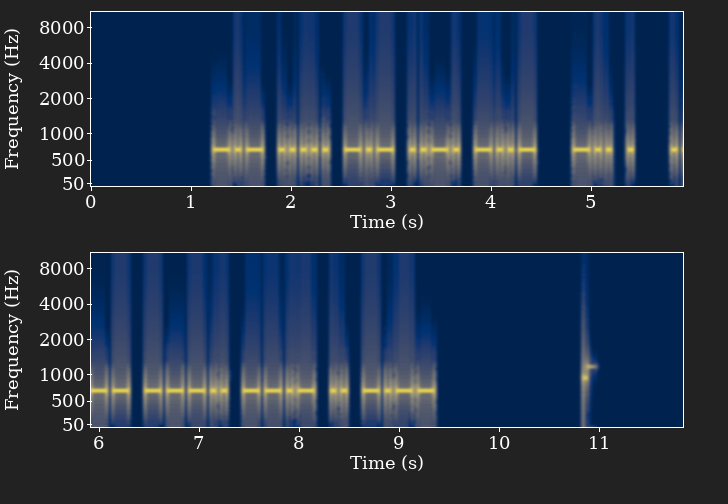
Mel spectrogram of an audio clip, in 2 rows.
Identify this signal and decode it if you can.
Morse code, heard as a keyed tone, about 22 wpm, 700 Hz. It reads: K5KFX DE W8QIY
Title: USA Callsign DE Callsign - 5 Characters - 22wpm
